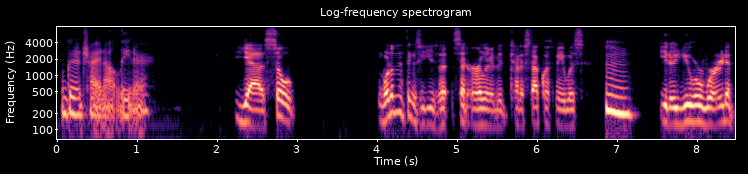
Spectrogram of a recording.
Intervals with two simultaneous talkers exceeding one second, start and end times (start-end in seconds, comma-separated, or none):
none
